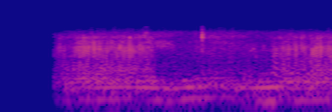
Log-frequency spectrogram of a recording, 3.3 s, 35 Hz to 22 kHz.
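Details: Sleeping 4-week-1-day-old baby girl snoring lightly: soft, rough, rattly breathing noise.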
